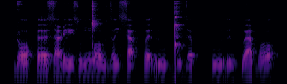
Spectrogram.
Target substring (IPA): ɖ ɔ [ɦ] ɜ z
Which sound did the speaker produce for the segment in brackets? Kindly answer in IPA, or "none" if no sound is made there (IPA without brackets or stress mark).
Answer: h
